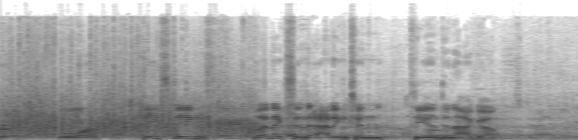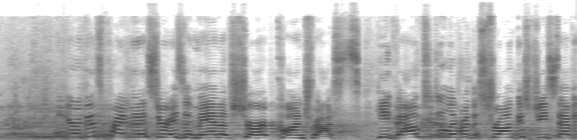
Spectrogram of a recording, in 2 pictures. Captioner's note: some Applause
